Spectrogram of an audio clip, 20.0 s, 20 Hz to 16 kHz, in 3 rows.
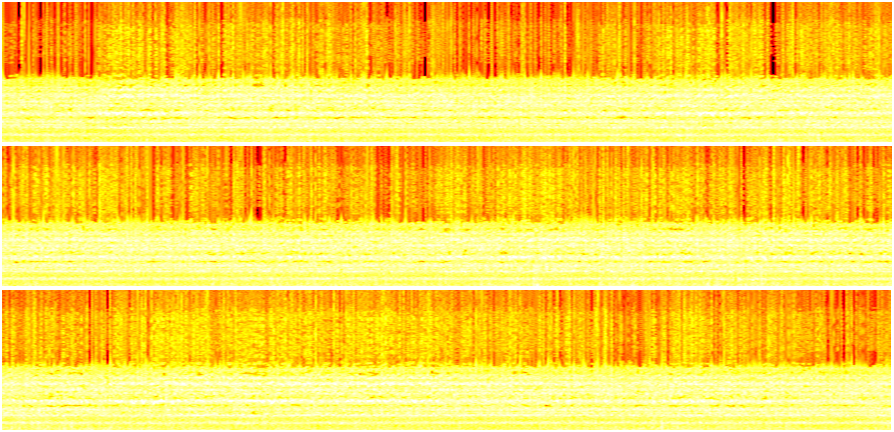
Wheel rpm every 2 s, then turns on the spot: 230, 230, 230, 230, 240, 230, 230, 220, 230, 240.
none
